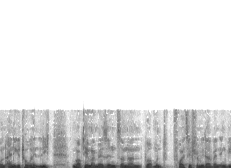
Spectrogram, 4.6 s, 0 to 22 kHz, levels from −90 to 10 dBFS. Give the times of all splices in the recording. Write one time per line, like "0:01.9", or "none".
0:01.6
